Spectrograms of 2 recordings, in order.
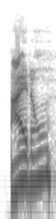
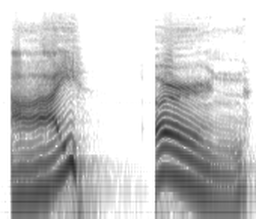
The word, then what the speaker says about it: iron: Essa palavra, né, que você talvez pronuncie iron, você vai juntar duas palavras aí para você pronunciar ela, tá?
